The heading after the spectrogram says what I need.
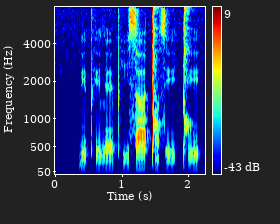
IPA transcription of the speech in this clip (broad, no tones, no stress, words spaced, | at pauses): ɓepʰelɛːpʰi saːǃɔ̃seːǃʼe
